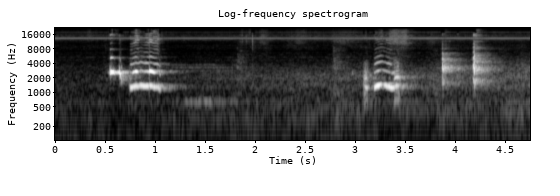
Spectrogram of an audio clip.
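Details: Pet cockatiel singing: a clear whistled note that drops in pitch, a soft low tone, then after a pause a warbled phrase and two sharp, bright chirps in a quiet room.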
